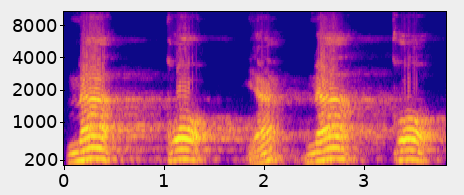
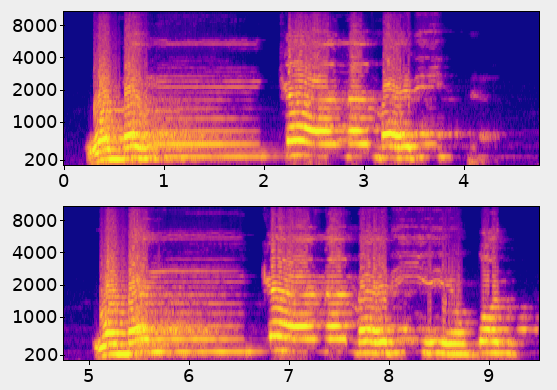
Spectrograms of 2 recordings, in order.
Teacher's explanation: Kalau qf ini memang agak berat, beda dengan kaf. Kalau kaf lebih enteng.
